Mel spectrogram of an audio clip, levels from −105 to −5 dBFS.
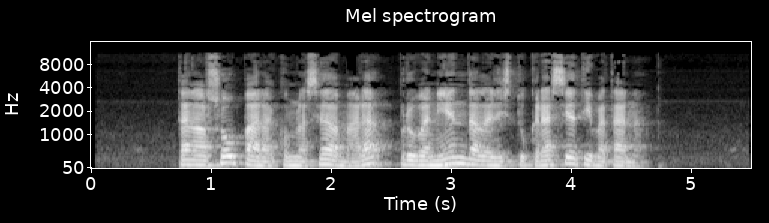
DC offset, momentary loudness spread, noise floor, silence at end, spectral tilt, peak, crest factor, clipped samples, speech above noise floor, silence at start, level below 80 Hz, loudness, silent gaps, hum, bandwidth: under 0.1%; 6 LU; -61 dBFS; 0.9 s; -5 dB/octave; 0 dBFS; 16 dB; under 0.1%; 46 dB; 0.75 s; -52 dBFS; -16 LUFS; none; none; 11.5 kHz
